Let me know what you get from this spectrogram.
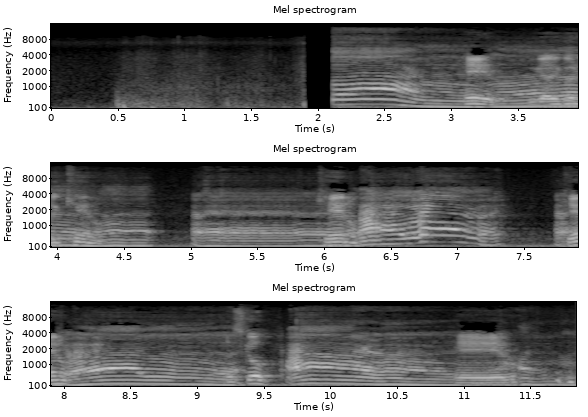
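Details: Siberian Husky being dramatic, giving long wavering vocal moans that rise and fall in pitch, in three drawn-out bursts after a brief quiet start, with no other clear sounds.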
